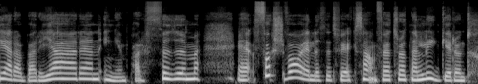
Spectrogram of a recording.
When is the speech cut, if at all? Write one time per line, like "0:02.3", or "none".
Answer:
0:02.8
